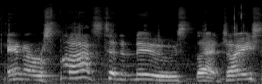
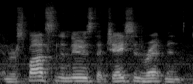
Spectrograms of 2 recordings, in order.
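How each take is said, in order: First: It is read in a put-on redneck accent. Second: It is read in his regular voice.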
